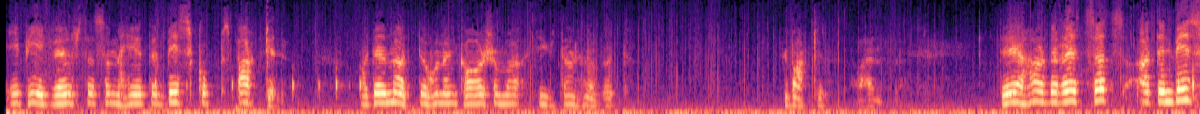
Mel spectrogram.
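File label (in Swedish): Näs Jämtland, svenska sagor dialekter; Folkminnen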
